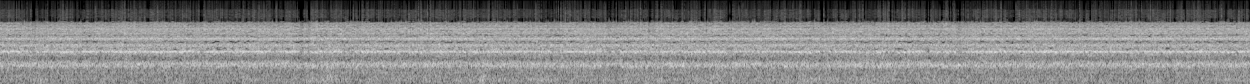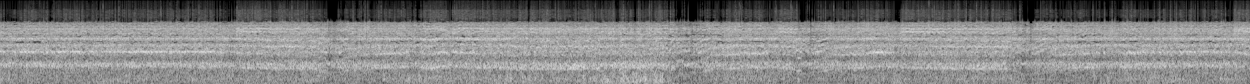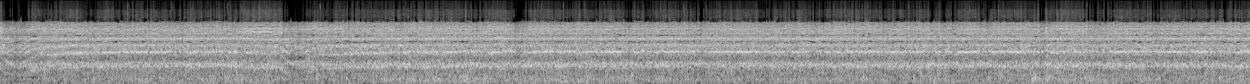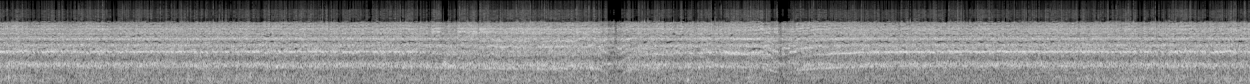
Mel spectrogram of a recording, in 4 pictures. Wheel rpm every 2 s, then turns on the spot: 230, 230, 230, 230, 230, 230, 230, 210, 210, 200, 200, 200, 200, 220, 220, 230, 230, 230, 230, 230, 230, 190, 200, 230, 230.
none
